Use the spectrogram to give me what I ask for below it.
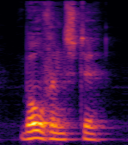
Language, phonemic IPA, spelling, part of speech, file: Dutch, /ˈbovə(n)stə/, bovenste, adjective, Nl-bovenste.ogg
- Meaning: inflection of bovenst: 1. masculine/feminine singular attributive 2. definite neuter singular attributive 3. plural attributive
